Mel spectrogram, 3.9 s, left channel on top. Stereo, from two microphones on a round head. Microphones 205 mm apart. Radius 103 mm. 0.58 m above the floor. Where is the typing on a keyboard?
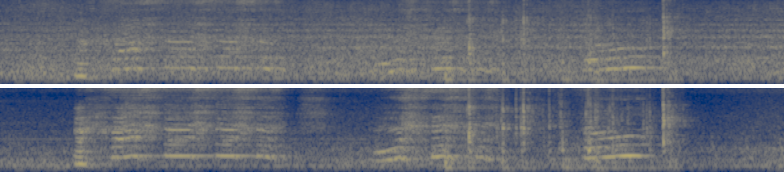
25° right (ahead or behind), 1.1 m.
